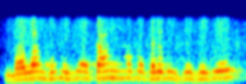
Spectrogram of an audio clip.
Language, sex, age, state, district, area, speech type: Odia, male, 60+, Odisha, Nayagarh, rural, conversation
